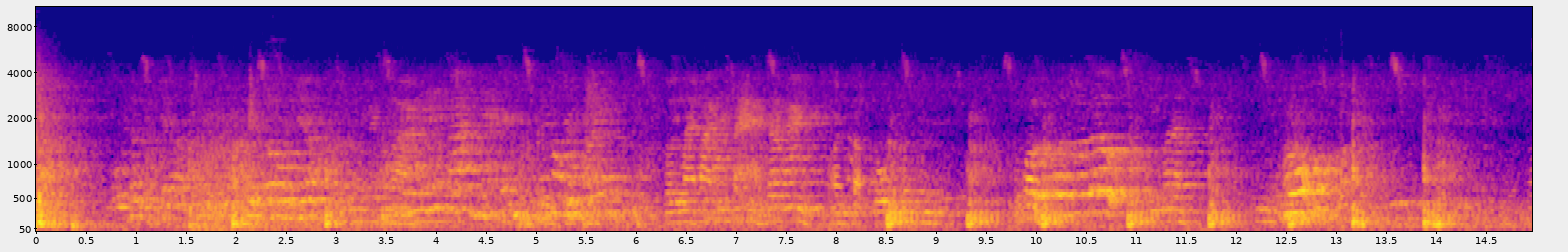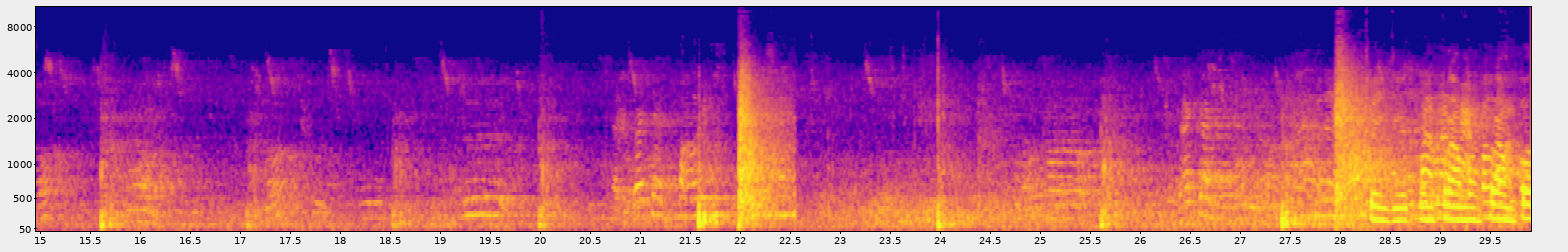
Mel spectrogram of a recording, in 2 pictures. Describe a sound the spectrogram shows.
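A crowd of men chatters and calls out in a large echoing hall.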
